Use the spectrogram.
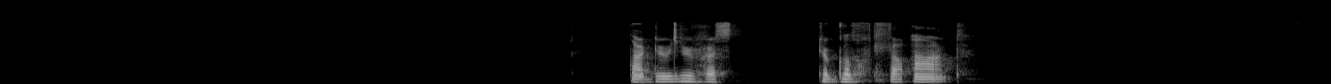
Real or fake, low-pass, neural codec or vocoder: fake; 7.2 kHz; autoencoder, 22.05 kHz, a latent of 192 numbers a frame, VITS, trained on one speaker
